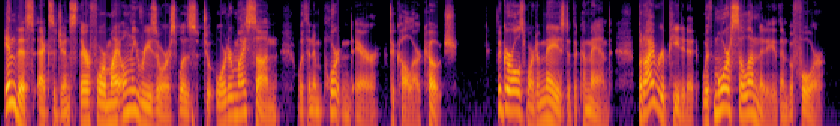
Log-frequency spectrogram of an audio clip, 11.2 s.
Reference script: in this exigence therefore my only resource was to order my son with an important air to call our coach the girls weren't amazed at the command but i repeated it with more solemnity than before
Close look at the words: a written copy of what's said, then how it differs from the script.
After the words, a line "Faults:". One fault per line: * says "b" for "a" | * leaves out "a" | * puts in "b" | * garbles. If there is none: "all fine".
in this exigence therefore my only resource was to order my son with an important air to call our coach the girls weren't amazed at the command but i repeated it with more solemnity than before
Faults:
all fine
